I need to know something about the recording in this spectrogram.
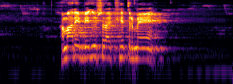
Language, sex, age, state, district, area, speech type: Hindi, male, 60+, Bihar, Begusarai, urban, spontaneous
